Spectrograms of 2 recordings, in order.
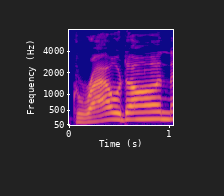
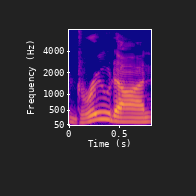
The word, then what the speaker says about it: Groudon: But just in case you've lived your entire life believing the TV show, they are officially called Groudon and Kyogre, not Groudon and Kyogre.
